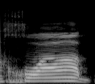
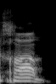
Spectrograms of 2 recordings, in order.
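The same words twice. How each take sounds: First: ख्वाब as written, "kho-aab"; teacher voicing the silent vao in ख्वाब; spelling pronunciation. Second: ख्वाब as short "khaab", no "w"; ख्वाब said with a silent vao; as read aloud. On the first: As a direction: draw out ख्वाब with the "w" sounded. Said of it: "ख्वाब लिखते हैं". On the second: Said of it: "लेकिन पढ़ते क्या हैं?". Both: Shown as a demonstration.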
